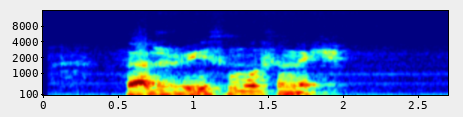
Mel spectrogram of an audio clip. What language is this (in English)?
Kabyle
